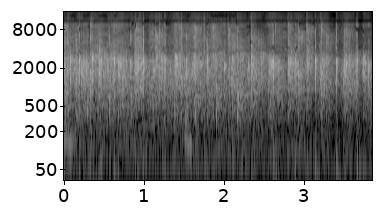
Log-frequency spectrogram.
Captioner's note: applauding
